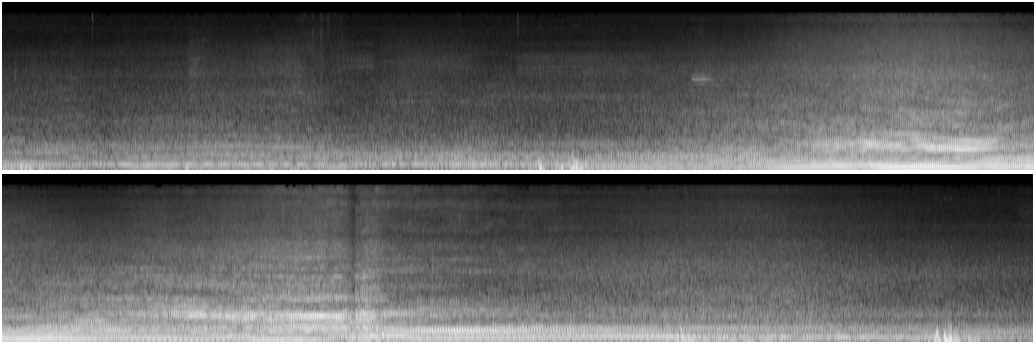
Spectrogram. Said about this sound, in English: This is a lot of traffic. It always is.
